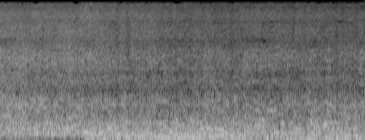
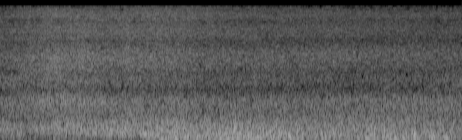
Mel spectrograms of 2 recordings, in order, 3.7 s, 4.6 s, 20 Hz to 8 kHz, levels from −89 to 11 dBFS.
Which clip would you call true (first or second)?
second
